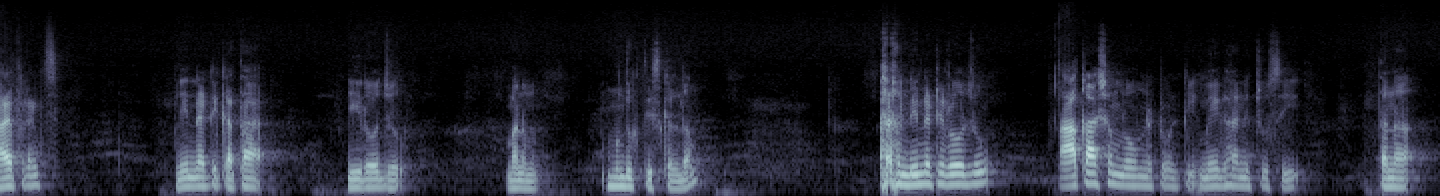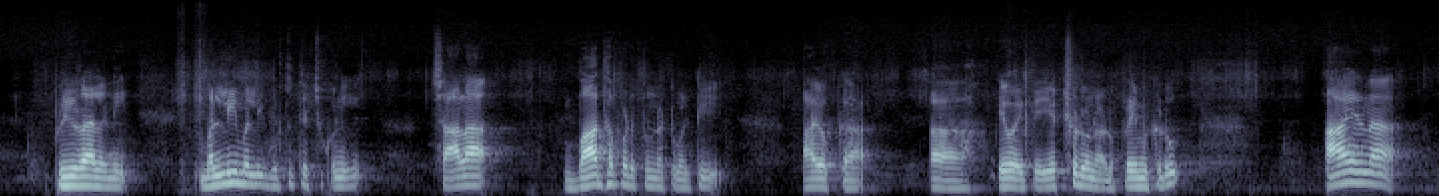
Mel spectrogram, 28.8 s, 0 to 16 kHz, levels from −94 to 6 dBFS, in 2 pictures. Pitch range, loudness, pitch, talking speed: 115-145 Hz, -25 LUFS, 125 Hz, 60 wpm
